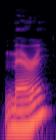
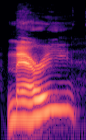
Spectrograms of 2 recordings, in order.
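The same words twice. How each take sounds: First: A faint, soft, choked try at Mary?; Mary? barely gets out through the phlegm; blocked throat, the call dies. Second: Mary? called out higher and louder after clearing the throat; Mary? rings out, the throat now clear; husband finally calling his wife's name, loud. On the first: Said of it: "I try to call out, but phlegm blocks my throat". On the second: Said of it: "once more attempt to voice her name". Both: Acted.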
